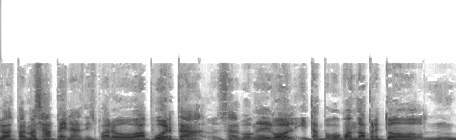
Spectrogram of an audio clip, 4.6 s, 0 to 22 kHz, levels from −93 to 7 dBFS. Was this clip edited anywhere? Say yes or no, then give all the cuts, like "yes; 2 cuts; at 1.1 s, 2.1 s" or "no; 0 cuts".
no; 0 cuts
